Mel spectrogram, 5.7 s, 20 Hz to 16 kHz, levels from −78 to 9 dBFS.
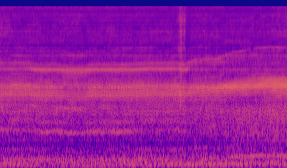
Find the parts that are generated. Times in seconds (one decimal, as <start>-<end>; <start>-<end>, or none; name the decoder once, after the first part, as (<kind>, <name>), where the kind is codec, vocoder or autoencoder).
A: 0.0-5.7 (vocoder, Vocos)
